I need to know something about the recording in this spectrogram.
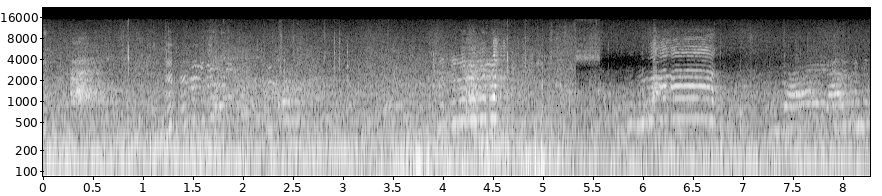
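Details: Baby goats, white kids, drinking milk; several bleats with stacked harmonics near six to seven seconds, an earlier bleat around four seconds, over a constant low rumble and faint background voices.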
